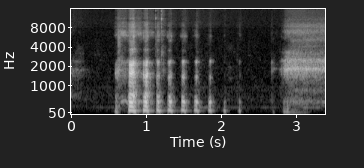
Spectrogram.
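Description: A middle-aged man laughs heartily close to a microphone.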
